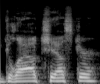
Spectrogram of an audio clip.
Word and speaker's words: Gloucester: rawlings also from gloucester and that's how we pronounce the gloucester in massachusetts i don't live there but it's gloucester masters might be glauchester or glochester uh if it is i'm sorry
